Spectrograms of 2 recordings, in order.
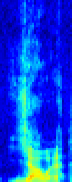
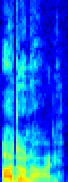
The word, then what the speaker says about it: YHWH: Because when we're reading Hebrew and we come across this gibberish word Yahweh, we don't actually pronounce it Yahweh. A lot of Jews might not be familiar with the term. And that's because when Jews look at those letters, the YHWH, we pronounce it as Adonai.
